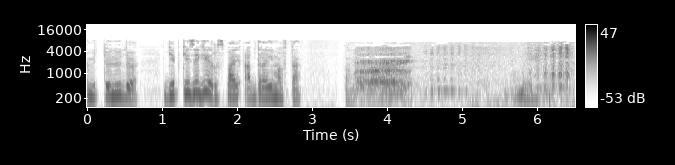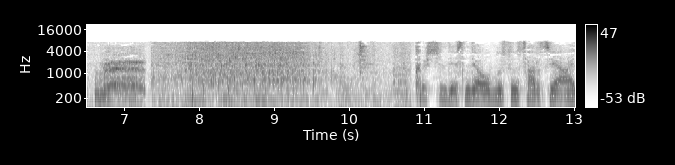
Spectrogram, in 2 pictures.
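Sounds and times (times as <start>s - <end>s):
speech: 0.0s - 4.4s, 5.8s - 7.5s, 11.0s - 13.0s
goats and sheep bleating in a Kyrgyz village: 3.5s - 7.4s
rough noise: 5.1s - 11.0s.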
